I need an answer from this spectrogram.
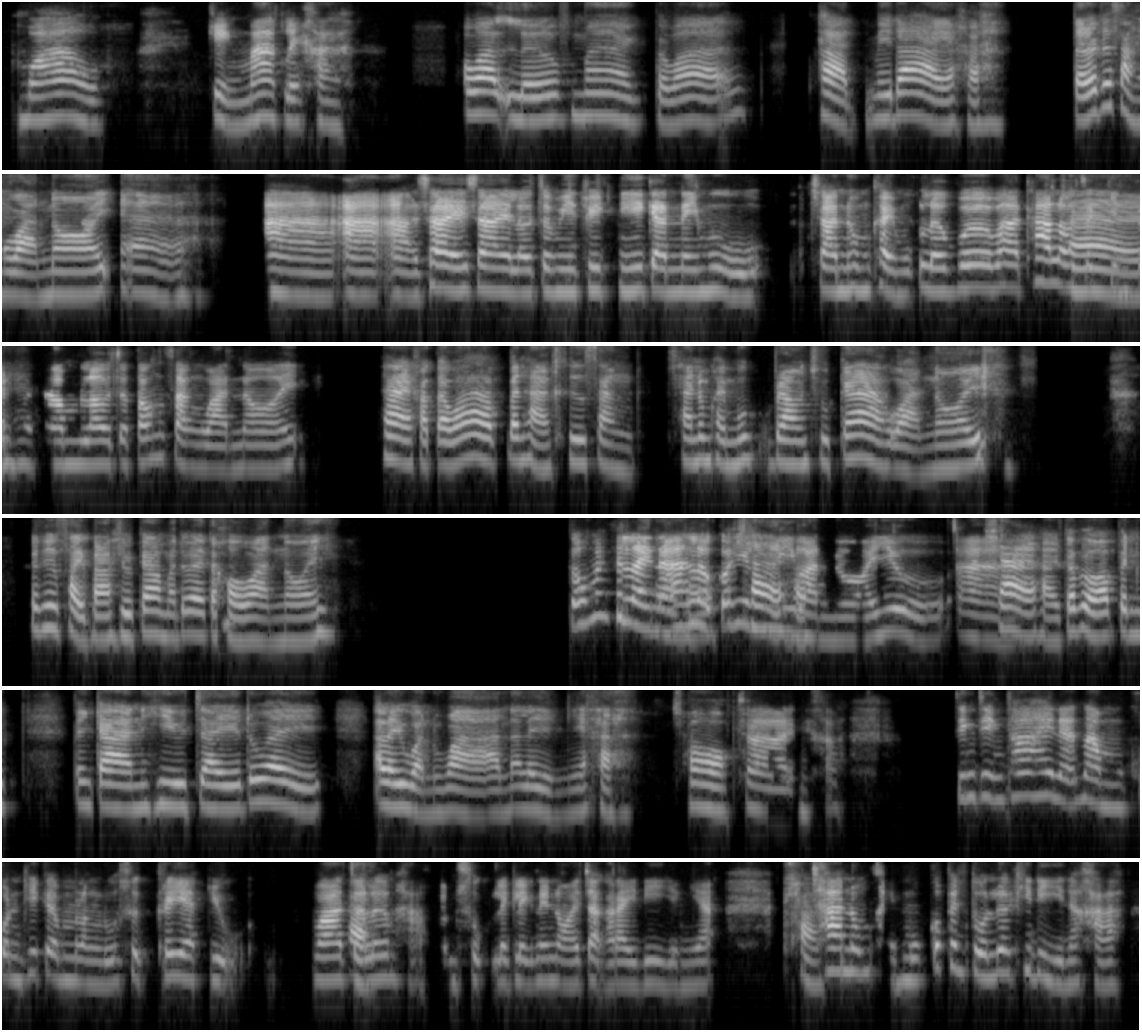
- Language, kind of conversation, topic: Thai, unstructured, อะไรคือสิ่งเล็กๆ ที่ทำให้คุณมีความสุขในแต่ละวัน?
- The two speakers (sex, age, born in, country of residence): female, 20-24, Thailand, Belgium; female, 30-34, Thailand, Thailand
- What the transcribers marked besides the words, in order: chuckle; chuckle; in English: "heal"; other noise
